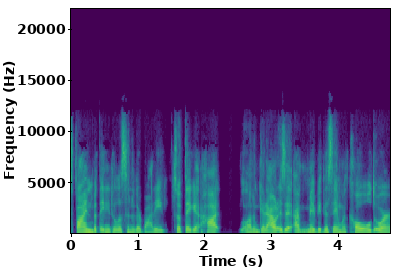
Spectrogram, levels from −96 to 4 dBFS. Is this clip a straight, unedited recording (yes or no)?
yes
